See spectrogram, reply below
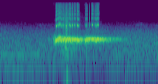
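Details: Local wild-type zebra dove (perkutut) inherited from a grandfather, singing in the gayer style: one short, rich coo phrase near one pitch, opening with a bright burst, then a sustained fading tone in a quiet setting.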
